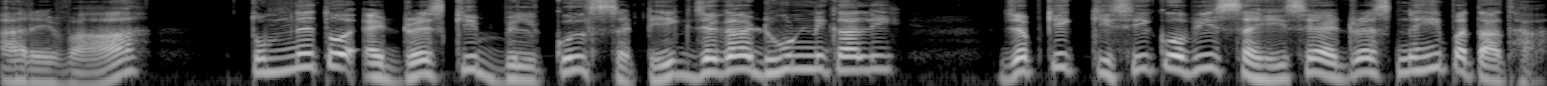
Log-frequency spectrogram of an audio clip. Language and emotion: Hindi, surprised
